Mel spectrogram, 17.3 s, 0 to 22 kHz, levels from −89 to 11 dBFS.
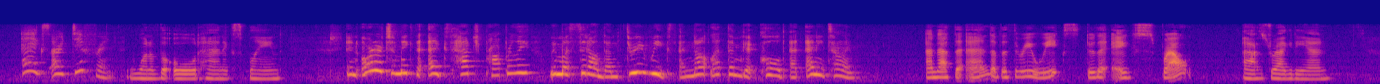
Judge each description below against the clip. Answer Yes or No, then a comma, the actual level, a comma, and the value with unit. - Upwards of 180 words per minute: No, average, 160 wpm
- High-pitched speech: Yes, very high, 285 Hz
